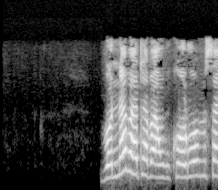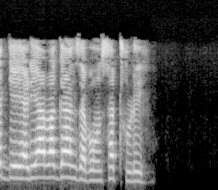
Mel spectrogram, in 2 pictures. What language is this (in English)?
Ganda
